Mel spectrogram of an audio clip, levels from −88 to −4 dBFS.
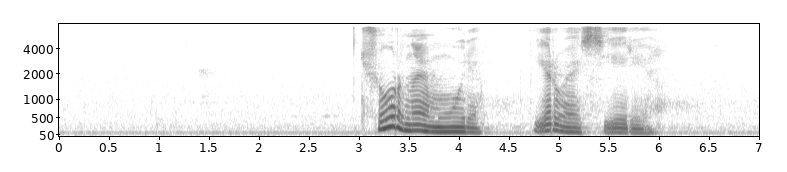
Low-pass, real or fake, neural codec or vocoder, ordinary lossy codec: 7.2 kHz; real; none; MP3, 64 kbps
